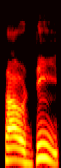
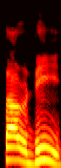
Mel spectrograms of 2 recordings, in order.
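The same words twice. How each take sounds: First: The middle consonant sounds like a soft d. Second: The middle consonant sounds like a soft d.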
